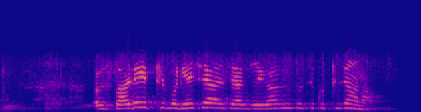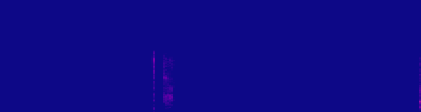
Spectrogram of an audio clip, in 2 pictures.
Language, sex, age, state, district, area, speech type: Dogri, female, 18-30, Jammu and Kashmir, Reasi, rural, conversation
